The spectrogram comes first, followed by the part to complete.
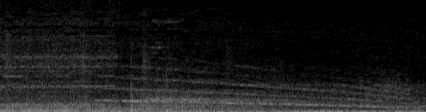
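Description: Edited-in sound effect: several overlapping tones gliding down in pitch, like a siren winding down, over a steady low rumble.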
